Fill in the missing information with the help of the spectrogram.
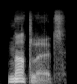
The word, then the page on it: nutlet: British English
